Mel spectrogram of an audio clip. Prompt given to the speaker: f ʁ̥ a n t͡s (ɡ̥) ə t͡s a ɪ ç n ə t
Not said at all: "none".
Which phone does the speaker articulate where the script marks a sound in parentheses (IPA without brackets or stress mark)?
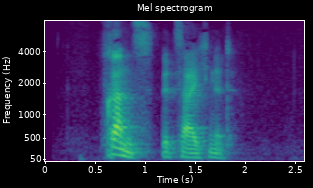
b̥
